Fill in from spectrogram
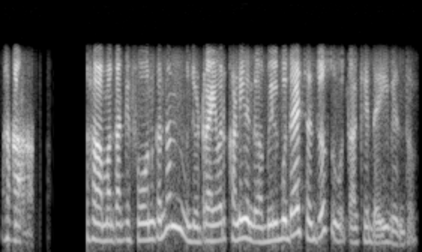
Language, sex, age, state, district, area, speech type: Sindhi, female, 45-60, Gujarat, Kutch, rural, conversation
